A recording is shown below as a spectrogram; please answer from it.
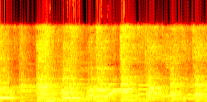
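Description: Live piano and male voice performing a song: piano chords and runs under long held sung notes.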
